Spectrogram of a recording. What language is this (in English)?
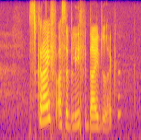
Afrikaans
